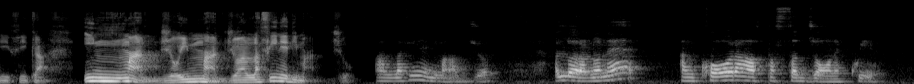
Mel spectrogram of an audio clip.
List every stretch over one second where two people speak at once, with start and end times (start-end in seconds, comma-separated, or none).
none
